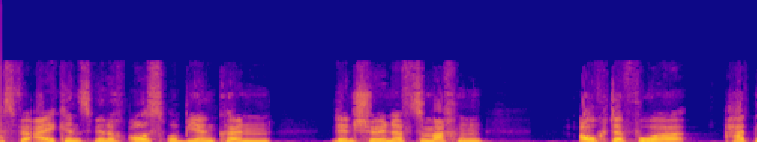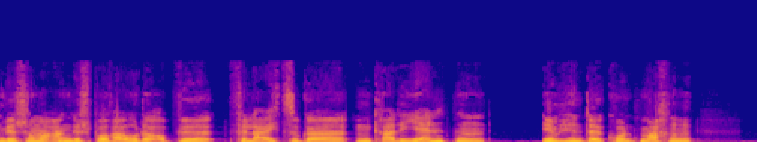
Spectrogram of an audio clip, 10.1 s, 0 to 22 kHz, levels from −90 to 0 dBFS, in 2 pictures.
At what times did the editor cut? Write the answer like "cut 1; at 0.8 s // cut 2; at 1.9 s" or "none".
cut 1; at 2.2 s // cut 2; at 2.7 s // cut 3; at 5.8 s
